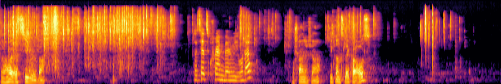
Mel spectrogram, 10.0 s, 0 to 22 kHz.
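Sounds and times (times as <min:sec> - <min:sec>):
wrapper crinkling: 0:00.0 - 0:03.6, 0:04.8 - 0:07.6, 0:08.4 - 0:09.2.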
